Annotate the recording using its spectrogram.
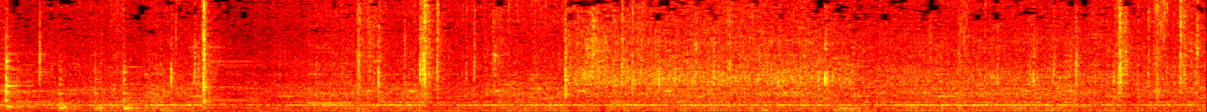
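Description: Spinach and vegan sausage frying in a pan, with a few sharp taps, the last one near the end an egg cracked on the pan's rim. A steady hum runs underneath.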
